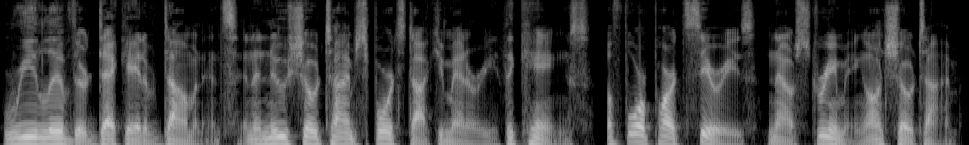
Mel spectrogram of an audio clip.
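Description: A man reading a scripted promo with a slow, dramatic delivery. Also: on the low side, sing-song, a little mellow, no room sound, clean studio sound. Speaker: ad announcer.

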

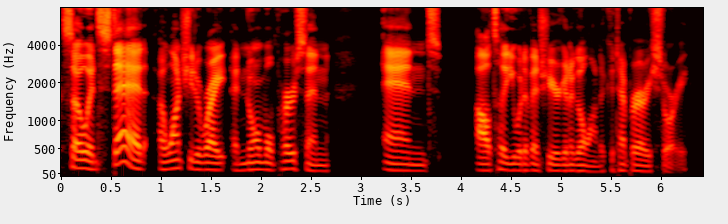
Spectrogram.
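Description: A man talking conversationally as a game master, setting up scenarios with animated storytelling. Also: medium pitch, fast, clean tone, no room sound, studio quality. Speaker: game master, show co-creator. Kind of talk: conversational explanation of a role-playing game.

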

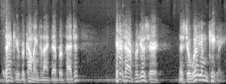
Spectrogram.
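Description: A man's voice: fairly low pitch, sing-song, quick pace, a little hiss or hum. A man working as a radio announcer, giving station identification and reading a commercial in an upbeat salesman's manner. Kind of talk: scripted announcing and commercial read. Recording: dull 1940s radio broadcast.

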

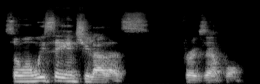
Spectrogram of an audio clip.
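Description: A man with a South Texas accent and a somewhat low voice speaks in a relaxed, reflective way. He pauses often and restarts his sentences while he works through an idea. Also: breathy edge. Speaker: guest poet. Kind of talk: casual interview conversation.

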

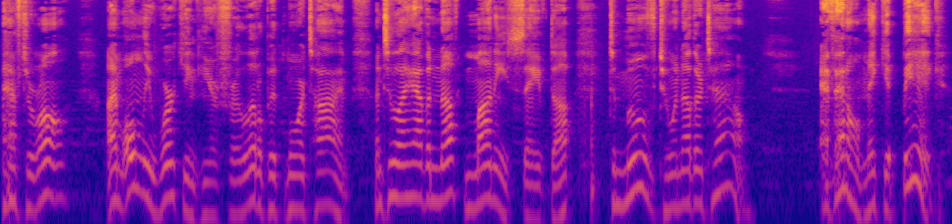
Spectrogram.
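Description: A man's voice: on the high side, expressive, normal speed, voice pushed up. A man voicing a bland, resigned office worker in his twenties who thinks aloud in a wistful, self-pitying way for an audio story. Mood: wistfully hopeful.

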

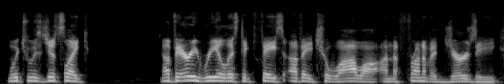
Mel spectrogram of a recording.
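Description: A man's voice: on the high side, moderate pace, pushed and bright, dry recording. A man co-hosting a sports podcast, chatting in an easygoing way. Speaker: podcast co-host. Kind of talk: casual podcast chat.

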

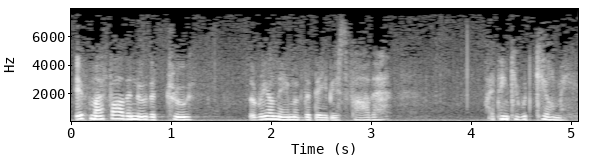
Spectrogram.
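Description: A woman's voice: on the low side, fairly quick, husky. An actress playing an earnest, secretive young woman in love in a melodramatic 1940s radio drama. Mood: anguished, confessing. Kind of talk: 1940s romantic radio acting. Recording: muffled old radio recording, noisy.

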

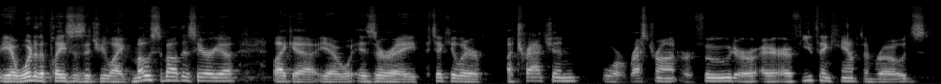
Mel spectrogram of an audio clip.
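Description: A man co-hosting a podcast, asking questions casually with many "like"s and "you know"s. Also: medium pitch. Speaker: podcast co-host.

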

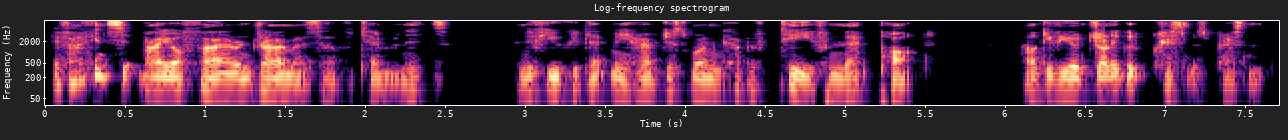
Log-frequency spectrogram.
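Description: A man reading aloud, voicing a bold, practical young woman with crisp, well-bred phrasing. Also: deep voice, lively intonation, fairly quick, exaggerated voice. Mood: brisk.

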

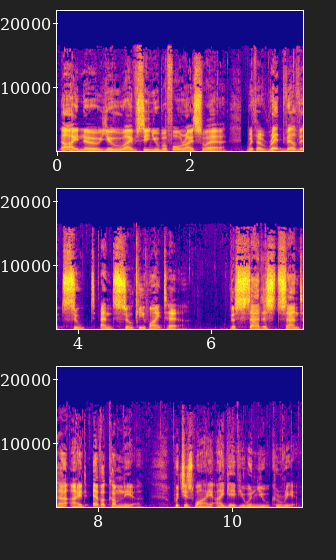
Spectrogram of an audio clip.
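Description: An actor playing a flamboyant, amused fixer with a theatrical, teasing manner in a rhyming audio comedy. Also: male voice, medium pitch, sing-song, a little slow. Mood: teasing, curious. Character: flamboyant, amused fixer who fakes deaths. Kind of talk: rhyming comic audio drama.

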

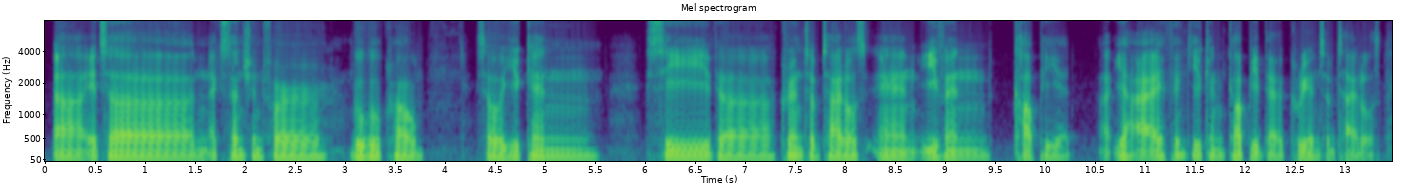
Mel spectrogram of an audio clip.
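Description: A man's voice: mid-range voice, a little mellow, smooth, no room sound, studio quality. A man from the Philippines, hosting a casual solo podcast and thinking aloud with frequent restarts. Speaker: podcast host.

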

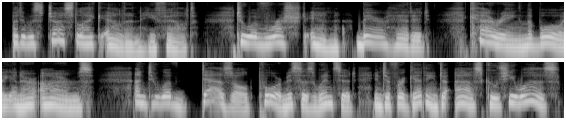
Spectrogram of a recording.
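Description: A woman narrating an audiobook of classic literature as a dramatic reading, measured and expressive. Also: rumbling low, husky, dry recording, studio quality.

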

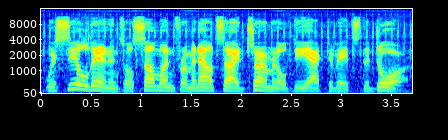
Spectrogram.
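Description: An actor in an audio drama playing an earnest, stubborn former manager who lectures formally and pleads insistently. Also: male voice, medium pitch, animated, fairly quick, bright, forceful tone, slight background noise. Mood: firm, explaining. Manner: formal, insistent, speech-making. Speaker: presenter at a company meeting. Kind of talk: audio drama acting, satirical dystopian comedy.

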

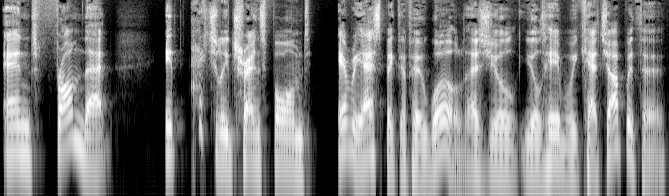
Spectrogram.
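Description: A man's voice: mid-range voice, lively intonation, normal speed, dry recording, clean studio sound. A man hosting a podcast, asking curious, thoughtful questions in a conversational way. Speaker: podcast host. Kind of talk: conversational interview.

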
